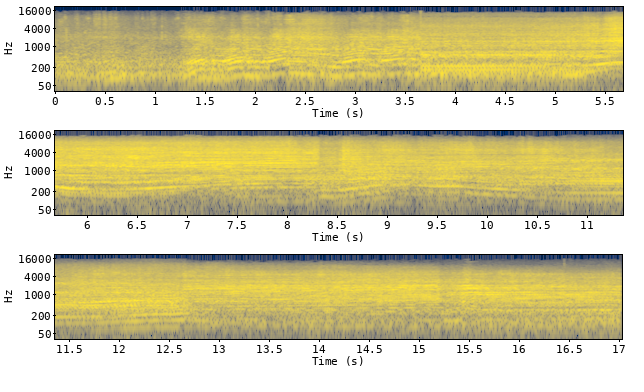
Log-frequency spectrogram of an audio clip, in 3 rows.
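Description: A C5 Corvette's V8 and a second car's engine held at steady revs, then run at full throttle down a drag strip, the pitch climbing and dropping through several gear changes before it fades as the cars pull away.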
